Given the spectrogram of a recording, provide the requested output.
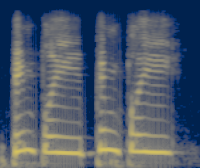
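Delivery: high mock chant; mocking yell. Peeves chasing Myrtle, mocking yell. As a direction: jeer in singsong.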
